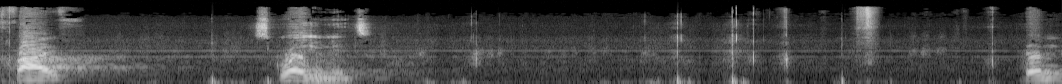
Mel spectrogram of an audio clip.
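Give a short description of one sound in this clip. A stylus taps and scratches on a writing tablet.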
